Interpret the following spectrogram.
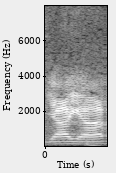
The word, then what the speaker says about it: Yahya: but in Arabic, my name is pronounced Yahya, so I go by Yahya.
